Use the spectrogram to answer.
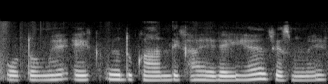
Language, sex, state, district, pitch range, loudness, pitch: Hindi, female, Maharashtra, Mumbai Suburban, 200-220 Hz, -14 LUFS, 205 Hz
